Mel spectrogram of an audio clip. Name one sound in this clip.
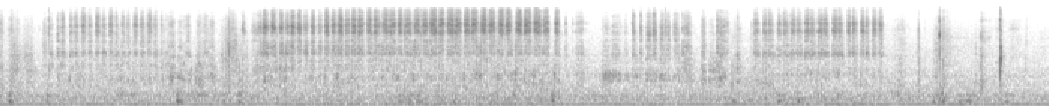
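A marker pen scratches softly across paper in short strokes.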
